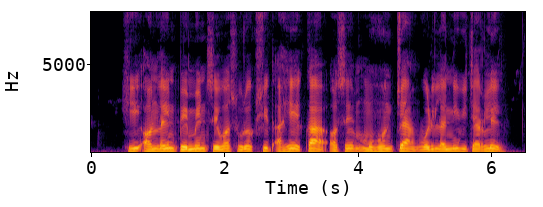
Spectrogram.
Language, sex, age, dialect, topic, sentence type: Marathi, male, 60-100, Standard Marathi, banking, statement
